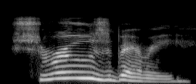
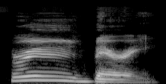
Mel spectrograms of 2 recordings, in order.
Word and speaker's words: Shrewsbury: Shrewsbury. Shrewsbury. Like shrew, like a shrew.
